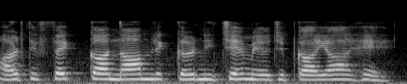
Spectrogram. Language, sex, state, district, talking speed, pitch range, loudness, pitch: Hindi, female, Arunachal Pradesh, Lower Dibang Valley, 105 wpm, 220-245 Hz, -16 LUFS, 230 Hz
